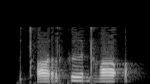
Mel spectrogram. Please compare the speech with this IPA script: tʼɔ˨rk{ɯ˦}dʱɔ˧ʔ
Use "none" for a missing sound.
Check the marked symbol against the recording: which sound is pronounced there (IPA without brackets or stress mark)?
ɯ˦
